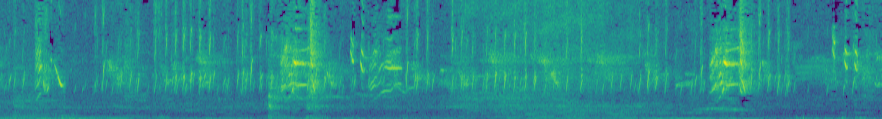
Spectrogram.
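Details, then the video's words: Goldfinch song recorded during song training: bright twittering phrases and buzzy trills, with louder sharp peaks around the third and seventh seconds, over mild background noise. "Motivational rewards for training goldfinch to song"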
